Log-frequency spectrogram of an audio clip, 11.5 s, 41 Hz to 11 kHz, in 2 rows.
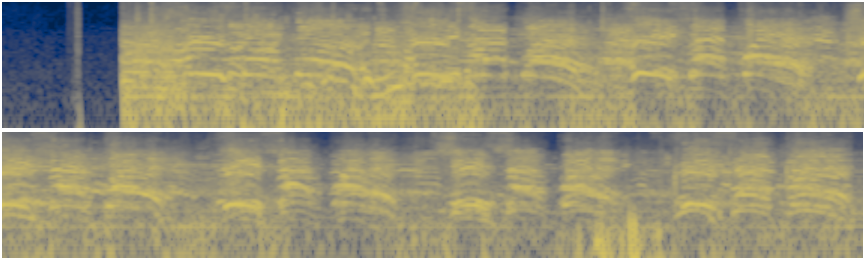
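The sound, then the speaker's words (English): A large crowd at the immigration rally in Albuquerque on May 1st chants loudly in unison, many voices rising and falling in a steady rhythmic pattern. It starts abruptly after a moment of silence and continues without a break. “one of the people responsible for organizing the immigration rally in Albuquerque on May 1st.”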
